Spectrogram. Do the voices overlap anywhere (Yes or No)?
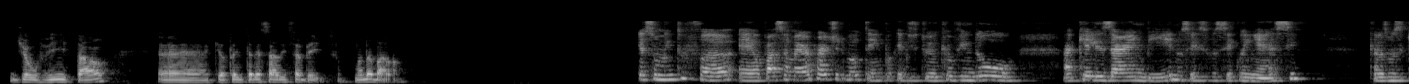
No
